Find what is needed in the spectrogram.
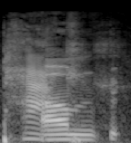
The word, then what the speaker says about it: Paak: we have been pronouncing Anderson's name wrong for a very long time. I have also been doing the same thing. It's Pack, not Pack. – Paak. – That's what the two A's is, Pack.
